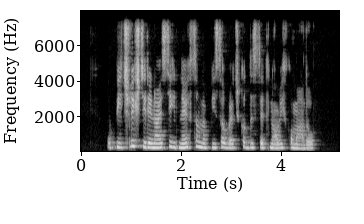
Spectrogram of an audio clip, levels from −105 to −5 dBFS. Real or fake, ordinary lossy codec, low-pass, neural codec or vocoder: real; none; 7.2 kHz; none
